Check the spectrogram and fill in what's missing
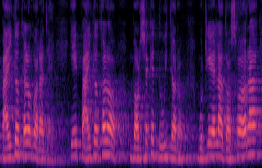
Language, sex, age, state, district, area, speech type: Odia, male, 60+, Odisha, Nayagarh, rural, spontaneous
